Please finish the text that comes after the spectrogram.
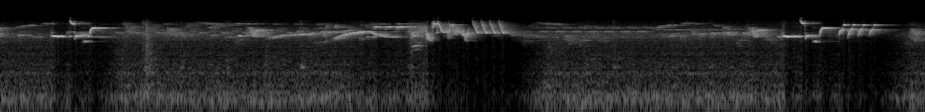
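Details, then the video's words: Six-month-old Yellow-fronted canary × Black-throated canary hybrid, song expected to improve with maturity, sings a fast, high, twittering song of rapid trills and sweet whistled phrases almost without pause. "Yellow-fronted canary (Green singer) X Black-throated Canary"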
